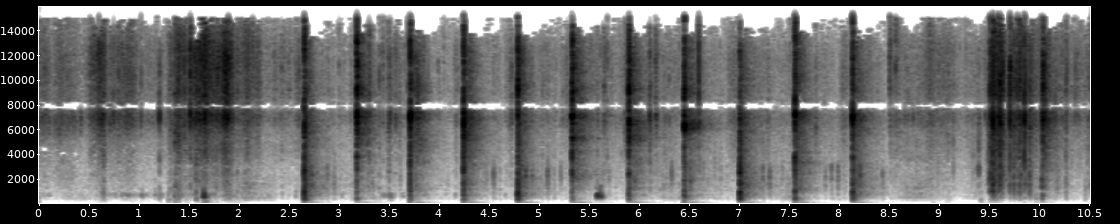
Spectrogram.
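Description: Cold Steel Trailmaster survival knife chopping into the trunk of a dead quaking aspen: about a dozen sharp strikes, just under two a second. Near the end comes a longer crackling as the cut trunk begins to give way and fall.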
